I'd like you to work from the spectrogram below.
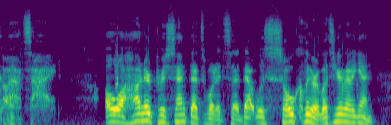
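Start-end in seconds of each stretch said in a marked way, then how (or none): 0.0-0.8 put-on little boy's whisper. Repeating the whisper heard in a clip: imitating a little boy whispering. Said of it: "Like a little boy saying".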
